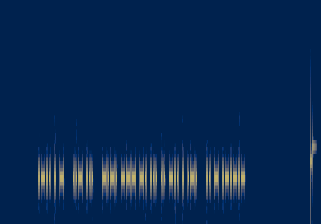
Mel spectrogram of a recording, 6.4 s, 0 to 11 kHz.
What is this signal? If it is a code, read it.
Morse code, heard as a keyed tone, about 42 wpm, 700 Hz. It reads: LET US CONSIDER IT.
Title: Sentences from Top 1000 Words - Review Part 4 - 45wpm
